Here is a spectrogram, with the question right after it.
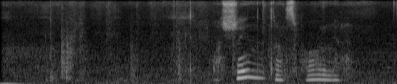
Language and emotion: Russian, sad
